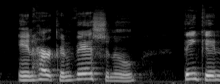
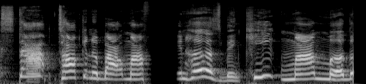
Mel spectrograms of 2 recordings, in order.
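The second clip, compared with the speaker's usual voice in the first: indignant snap; 4 semitones higher, 6 dB louder, slower than usual. Retold or imitated. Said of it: "Rachel was like".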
